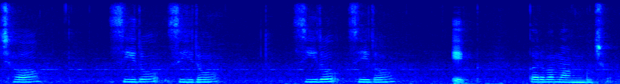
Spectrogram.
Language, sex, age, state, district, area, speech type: Gujarati, female, 18-30, Gujarat, Surat, urban, read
